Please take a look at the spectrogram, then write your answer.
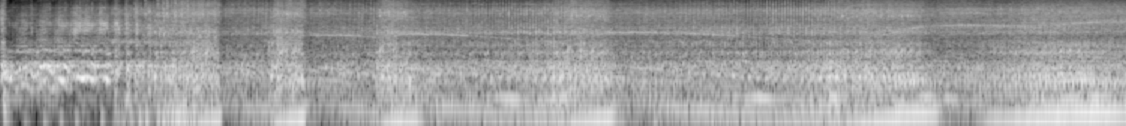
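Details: Mystery old six-cylinder Perkins turbo diesel from a farm, no history, first start attempt: starter grinds a few seconds, then it catches and settles into a loud, steady clatter; clean normal start.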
